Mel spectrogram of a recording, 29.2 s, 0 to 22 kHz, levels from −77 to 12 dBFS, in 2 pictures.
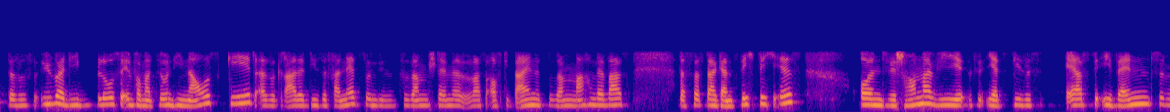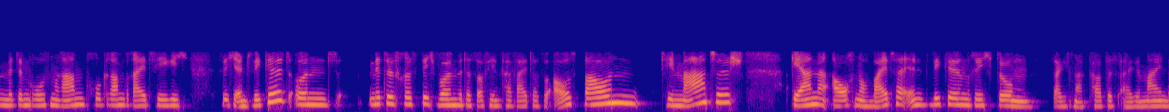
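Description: AMR narrowband mobile codec damage runs through this whole speech clip: nothing passes above 3.8 kHz, and plainly audible buzzy, synthetic coding points to a low rate near 8 kbps.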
